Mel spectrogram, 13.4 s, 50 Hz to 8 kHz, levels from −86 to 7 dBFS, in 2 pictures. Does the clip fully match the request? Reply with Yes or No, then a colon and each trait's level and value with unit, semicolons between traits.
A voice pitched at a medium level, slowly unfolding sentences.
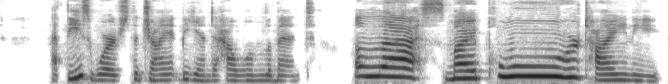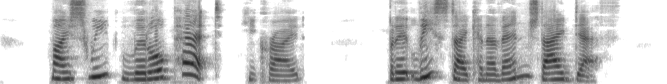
No: high, 230 Hz; slow, 125 wpm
